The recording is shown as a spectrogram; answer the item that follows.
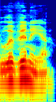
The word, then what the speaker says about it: Lavinia: this name okay live is pronounced normally Lavinia okay one two three four syllables okay but what we've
